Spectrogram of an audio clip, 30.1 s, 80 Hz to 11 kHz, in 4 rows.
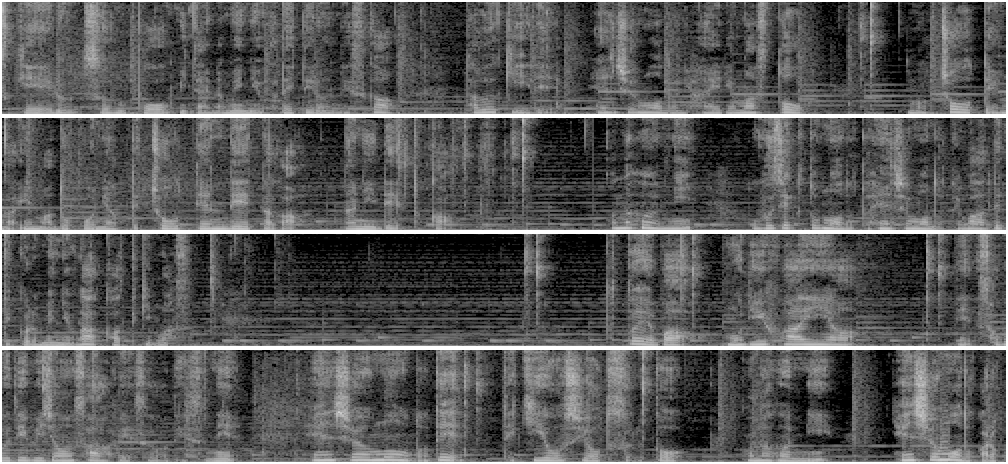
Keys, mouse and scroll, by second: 4.1 middle click, 4.6 Tab, 6.4 click, 11.1 2, 11.4 click, 17.1 Tab, 19.0 click, 20.1-22.1 drag, 24.6 middle click, 24.9 Tab, 24.9 scroll up 1, 26.1-30.1 drag.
